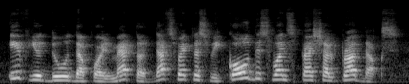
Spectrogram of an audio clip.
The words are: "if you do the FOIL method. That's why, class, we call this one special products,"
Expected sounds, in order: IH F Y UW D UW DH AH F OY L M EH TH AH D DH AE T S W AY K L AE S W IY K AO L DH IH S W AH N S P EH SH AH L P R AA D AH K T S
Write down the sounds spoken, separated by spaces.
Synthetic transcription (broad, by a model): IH F Y UW D UW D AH F OY L M EH T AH D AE T S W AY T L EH S W IY K AO L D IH S W AH N S P EH SH AH L P R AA D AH K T S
